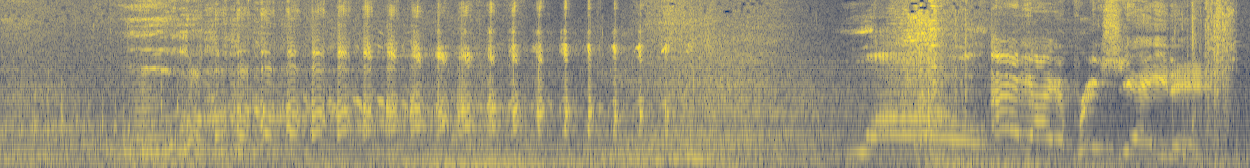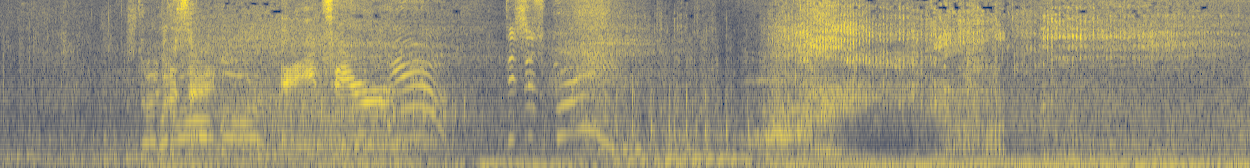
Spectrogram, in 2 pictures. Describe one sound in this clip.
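A giant creature's deep voice booms and rumbles.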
